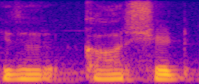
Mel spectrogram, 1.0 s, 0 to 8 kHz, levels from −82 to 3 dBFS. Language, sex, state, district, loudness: Tamil, male, Tamil Nadu, Nilgiris, -18 LUFS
